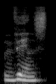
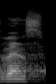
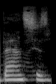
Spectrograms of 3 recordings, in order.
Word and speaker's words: Vance: By the way, Ilhame repeatedly called him Vince today. The Russian style pronunciation.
